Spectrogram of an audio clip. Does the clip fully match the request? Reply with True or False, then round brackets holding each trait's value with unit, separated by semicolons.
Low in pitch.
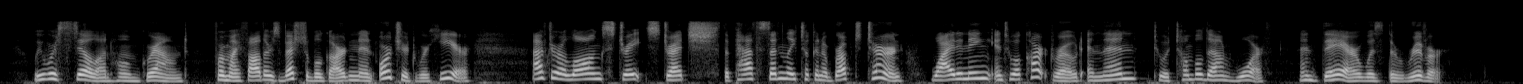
False (200 Hz)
